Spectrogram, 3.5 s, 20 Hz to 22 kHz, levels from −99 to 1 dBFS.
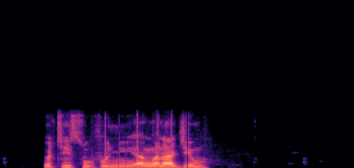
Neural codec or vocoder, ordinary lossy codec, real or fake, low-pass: none; Opus, 24 kbps; real; 7.2 kHz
